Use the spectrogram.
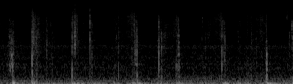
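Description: Tarot cards shuffled and drawn up close, a rapid series of crisp riffling flicks and snaps at an uneven rhythm, quiet and isolated.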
